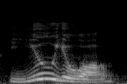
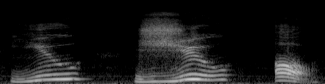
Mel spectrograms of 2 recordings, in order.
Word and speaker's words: usual: are very very common if you are someone that pronounces the word usual as you you all i'm telling you you are not being understood let me show you how to pronounce the word usual correctly break it up into three syllables you ju o that second syllable zhu the one with the underline needs to be voiced put your hand on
